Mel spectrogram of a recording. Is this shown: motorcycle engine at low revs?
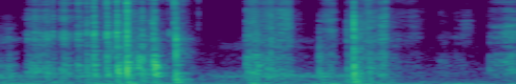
no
